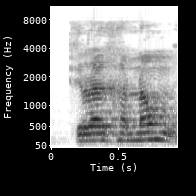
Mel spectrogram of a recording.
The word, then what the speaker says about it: கிரகணம்: கிரணம்னு சொல்லக்கூடாதாம் கிரகணம் என்று சொல்லணும்.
